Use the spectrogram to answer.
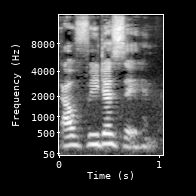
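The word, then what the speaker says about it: Auf Wiedersehen: না না আমার কথাটা শুনুন, ভে এটা, আর হচ্ছে এ ই পাশাপাশি বসলে ই এর মতো উচ্চারণ হয়। আউফ ভি, তারপরে ডা, এ আর একসাথে বসলে আয়ের মতো উচ্চারণ হয়। আউফ ভে ডা, এ সিঙ্গেল বসলে জয়ের মতো উচ্চারণ হয়, জেহেন।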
